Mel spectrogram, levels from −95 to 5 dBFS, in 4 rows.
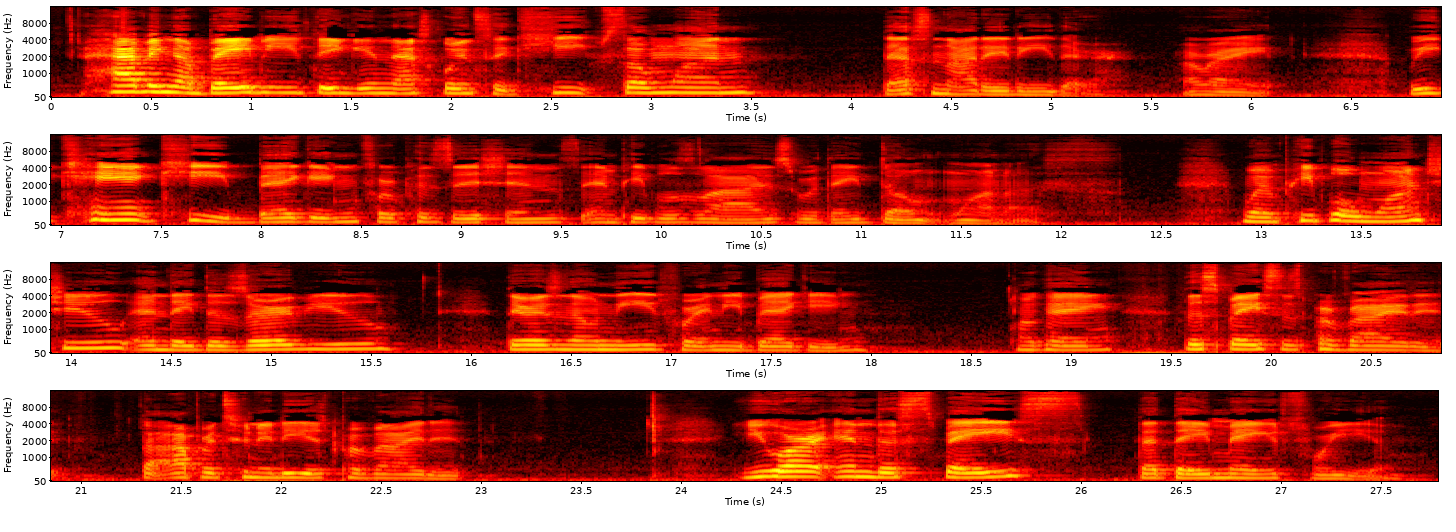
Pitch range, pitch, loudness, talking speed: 135-190 Hz, 165 Hz, -27 LUFS, 135 wpm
